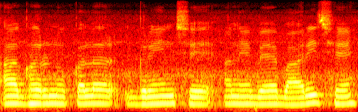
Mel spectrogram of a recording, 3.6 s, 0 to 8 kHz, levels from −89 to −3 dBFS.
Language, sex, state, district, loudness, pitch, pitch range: Gujarati, male, Gujarat, Valsad, -14 LUFS, 150 Hz, 145-155 Hz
